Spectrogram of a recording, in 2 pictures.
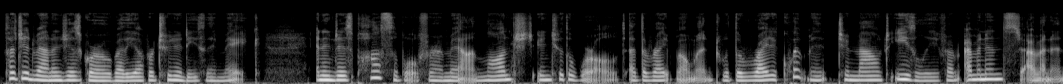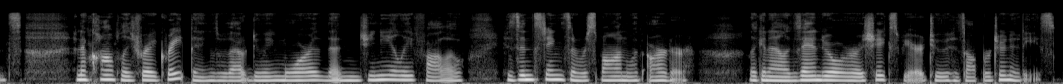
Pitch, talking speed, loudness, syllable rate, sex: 195 Hz, 170 wpm, -18 LUFS, 5.3 syllables/s, female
